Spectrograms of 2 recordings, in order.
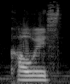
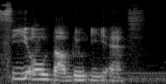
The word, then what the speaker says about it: Cowes: It's the Cowes Town, something like that. I don't know how to pronounce it. Cowes.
